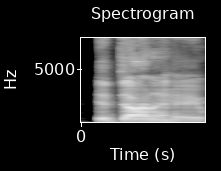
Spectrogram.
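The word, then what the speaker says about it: Idonije: I said his name wrong first, didn't I? His name is Israel Idanahe.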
